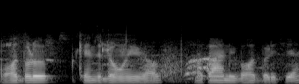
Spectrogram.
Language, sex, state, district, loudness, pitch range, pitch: Garhwali, male, Uttarakhand, Tehri Garhwal, -27 LUFS, 85-95 Hz, 90 Hz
